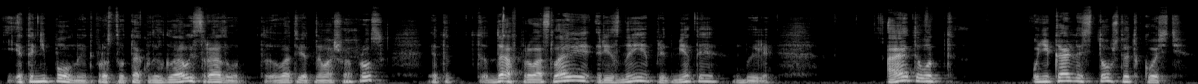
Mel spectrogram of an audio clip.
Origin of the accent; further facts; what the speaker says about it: Samara, Samara Oblast, Russia; я, как самарец, считаю ее своей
